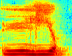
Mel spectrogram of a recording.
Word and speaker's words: Lyon: It's pronounced like the animal, un lion, un lion.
